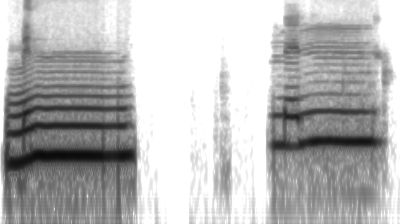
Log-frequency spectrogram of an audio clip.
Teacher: So if we have a noon here with a shadda, it means excuse me, it means we have a noon mushaddad or a noon gunna. So we need to hold and make a nasal sound for about 2 seconds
